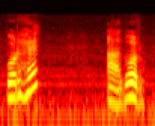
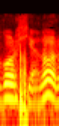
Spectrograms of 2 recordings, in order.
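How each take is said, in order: First: Gorjeador drawn out very slowly with the e and a in separate syllables; vowels split apart. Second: Gorjeador with the e and a merged into one glide, like gorjiador; vowels joined. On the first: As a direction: say gorjeador syllable by syllable, gor-je-a-dor. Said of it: "tendría que haberle hecho yo la separación de la E y la A". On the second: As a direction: run the e into the a in gorjeador as one syllable. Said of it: "allí sí puedo". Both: Shown as a demonstration.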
